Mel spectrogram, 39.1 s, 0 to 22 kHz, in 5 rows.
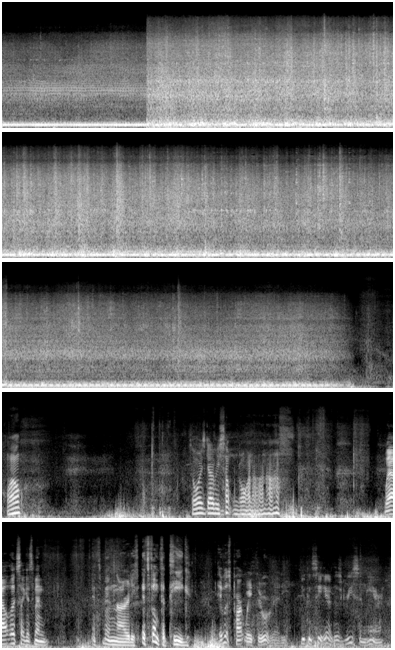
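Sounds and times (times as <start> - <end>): tractor engine running: 0.0 - 22.7
deep low rumble: 0.0 - 23.2, 35.0 - 35.9
baler mechanical clatter: 0.4 - 22.6.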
